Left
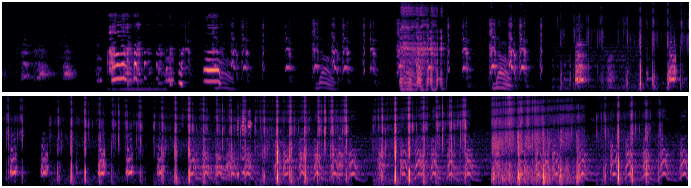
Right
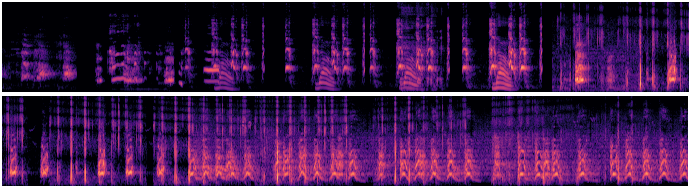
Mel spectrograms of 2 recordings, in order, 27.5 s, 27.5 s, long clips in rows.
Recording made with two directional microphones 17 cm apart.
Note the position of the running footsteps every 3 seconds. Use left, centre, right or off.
off, off, off, right, right, right, centre, left, left.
